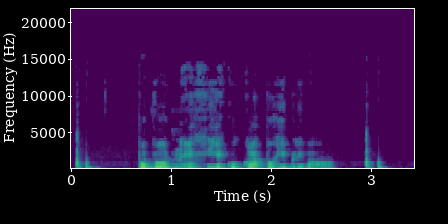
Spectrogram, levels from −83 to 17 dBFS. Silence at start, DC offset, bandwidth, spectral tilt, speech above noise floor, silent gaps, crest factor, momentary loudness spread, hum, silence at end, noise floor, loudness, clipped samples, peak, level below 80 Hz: 0.05 s; under 0.1%; 14.5 kHz; -8 dB/octave; 21 dB; none; 18 dB; 19 LU; none; 0.3 s; -40 dBFS; -20 LUFS; under 0.1%; -2 dBFS; -52 dBFS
